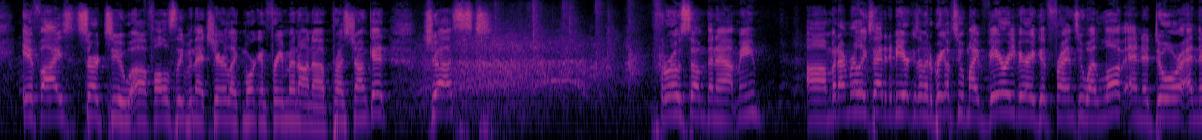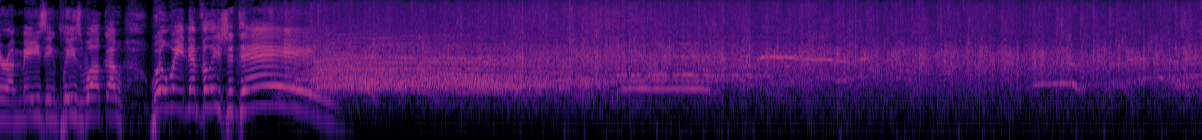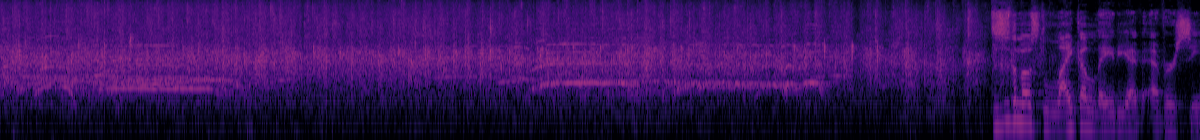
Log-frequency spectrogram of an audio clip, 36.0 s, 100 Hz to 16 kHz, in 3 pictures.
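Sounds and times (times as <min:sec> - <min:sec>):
audience applauding: 0:04.8 - 0:06.5, 0:15.1 - 0:34.2.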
